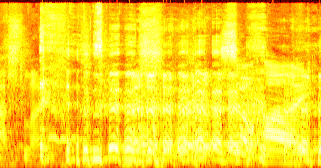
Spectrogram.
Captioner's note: players laughing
